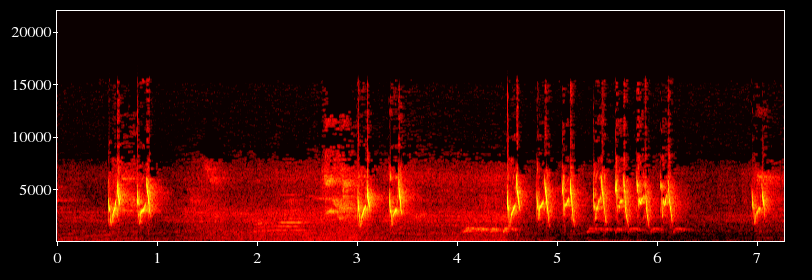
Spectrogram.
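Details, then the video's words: Bar-winged prinia in full song, used to stir other prinias into singing quickly: sharp high chirps in scattered pairs, then a fast run of about eight notes, with a soft low whistle series in the background. "ciblek semi gacor, memancing ciblek semi cepat bunyi"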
